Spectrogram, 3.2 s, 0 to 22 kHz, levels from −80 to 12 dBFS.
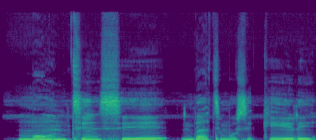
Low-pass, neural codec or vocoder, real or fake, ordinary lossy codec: none; vocoder, 48 kHz, 128 mel bands, Vocos; fake; none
